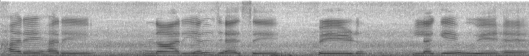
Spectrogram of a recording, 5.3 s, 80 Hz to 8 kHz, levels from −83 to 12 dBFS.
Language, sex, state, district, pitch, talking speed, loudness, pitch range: Hindi, female, Haryana, Jhajjar, 250 Hz, 90 wpm, -15 LUFS, 220-265 Hz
